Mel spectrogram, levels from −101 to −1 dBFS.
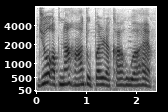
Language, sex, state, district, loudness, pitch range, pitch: Hindi, female, Jharkhand, Deoghar, -15 LUFS, 230-255 Hz, 240 Hz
